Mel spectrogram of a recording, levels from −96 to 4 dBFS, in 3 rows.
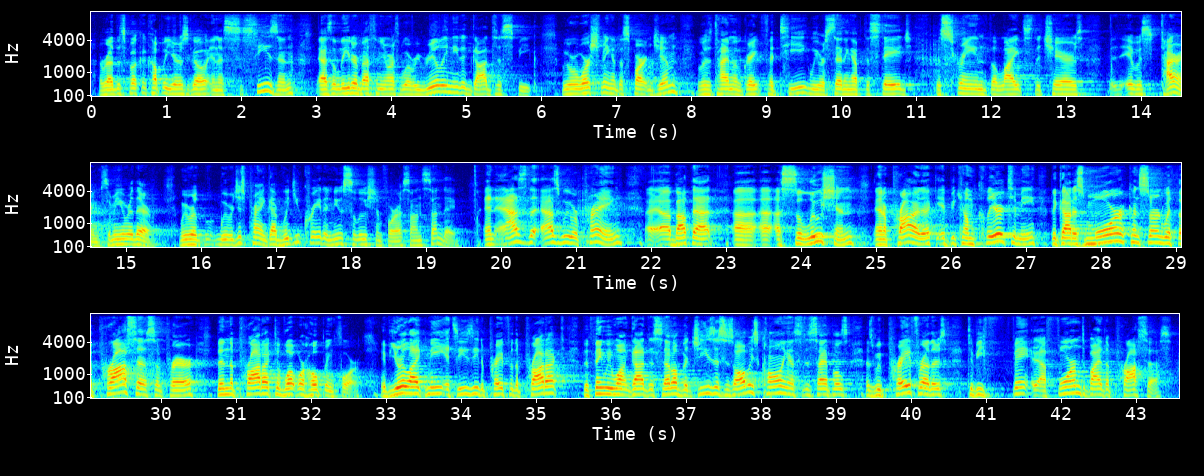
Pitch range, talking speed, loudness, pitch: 145-185 Hz, 210 wpm, -27 LUFS, 165 Hz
